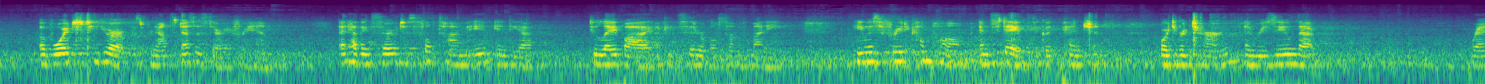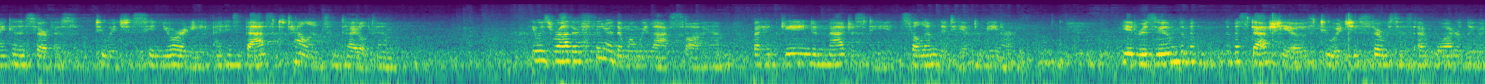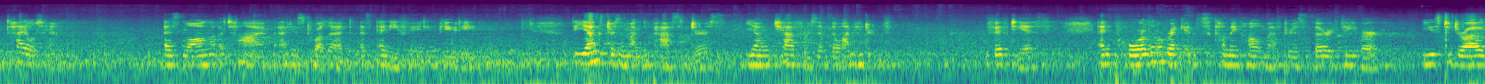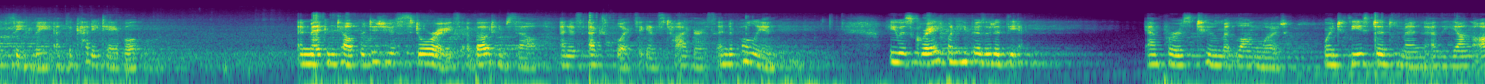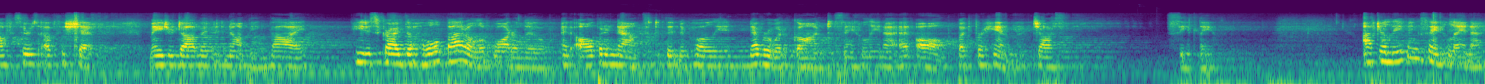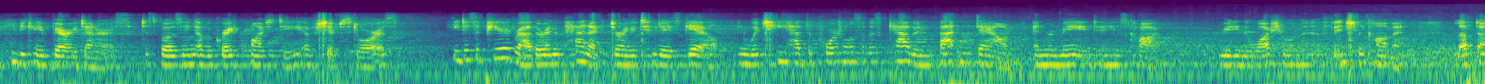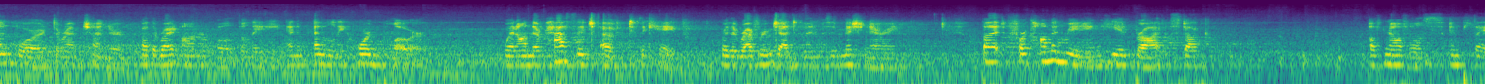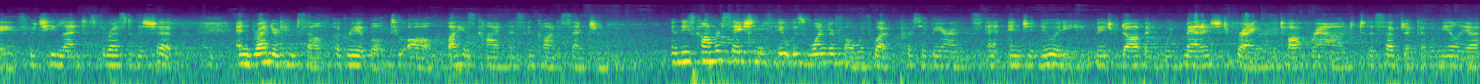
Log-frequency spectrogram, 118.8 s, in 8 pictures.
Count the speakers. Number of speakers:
1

